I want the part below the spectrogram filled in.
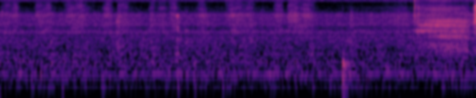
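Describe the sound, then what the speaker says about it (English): A pen writes the heading of a notice about an excursion, a faint, continuous scratch close up. A soft tap and a rustle come near the end. "So we'll write the heading"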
